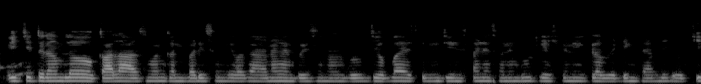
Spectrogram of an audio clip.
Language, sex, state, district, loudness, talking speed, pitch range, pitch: Telugu, female, Andhra Pradesh, Anantapur, -37 LUFS, 135 wpm, 150-155 Hz, 150 Hz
